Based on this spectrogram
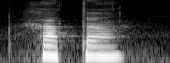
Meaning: chalet, cabin, hut
- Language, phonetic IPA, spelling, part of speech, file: Czech, [ˈxata], chata, noun, Cs-chata.ogg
